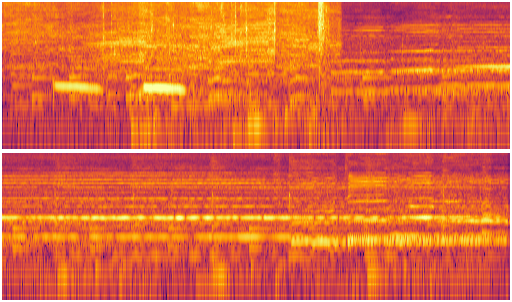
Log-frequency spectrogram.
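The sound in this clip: Electric hair trimmer shaving slick black hair from a man's head: a steady, continuous motor buzz with a rougher, brighter cutting noise in the first few seconds, then an even hum.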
